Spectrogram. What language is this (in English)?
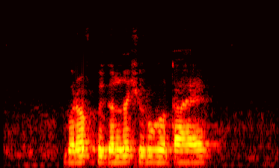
Urdu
